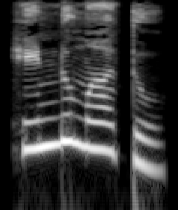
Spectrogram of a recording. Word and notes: ಹಿಂಡುಮಾತು: Kannada

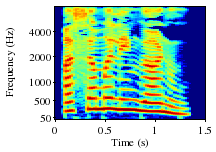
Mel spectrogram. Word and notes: ಅಸಮಲಿಂಗಾಣು: asamaliŋgāṇu

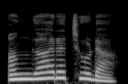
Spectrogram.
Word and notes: ಅಂಗಾರಚೂಡ: Kannada

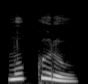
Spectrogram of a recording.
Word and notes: ಮುಕ್ಕುರು: Kannada

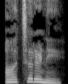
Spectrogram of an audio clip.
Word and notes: ಆಚರಣ: ācaraṇa

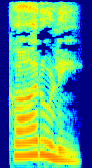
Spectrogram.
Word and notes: ಕಾರುಳಿ: Kannada

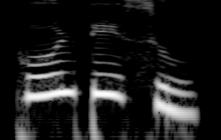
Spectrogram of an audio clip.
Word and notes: ಪಲ್ಲಟಿಸು: pallaṭisu

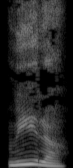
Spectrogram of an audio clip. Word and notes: ವಾರೆ: Kannada

